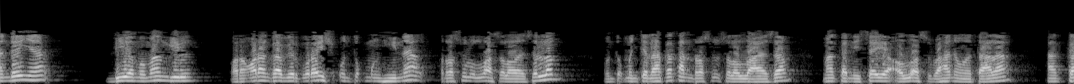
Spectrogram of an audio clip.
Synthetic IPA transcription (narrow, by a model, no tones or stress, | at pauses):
andajɲa | diaməmaŋɡɪl | ʔoɾaŋoɾaŋkafɪrkuɾaɪʃunt̪ʊk̚məŋɦinarɔsululːɑhsɔlalːajsalːam | unt̪ʊk̚məɲt͡ʃəlakakanrɔsulsɔlɔlːɑɦales̬alamː | akanisajaʔɑ̰lːɑhsubəɦanahuwat̪aːla | aka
